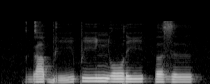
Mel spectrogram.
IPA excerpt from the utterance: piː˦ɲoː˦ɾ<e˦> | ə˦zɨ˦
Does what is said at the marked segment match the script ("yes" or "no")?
no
